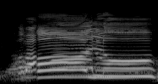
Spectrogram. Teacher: واؤ ادا ہوتا ہے دونوں ہونٹوں کی گولائی سے، اور واؤ پر زبر ہے، کھینچنا نہیں ہے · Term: واؤ کی ادائیگی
